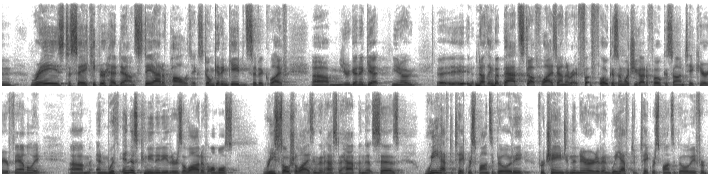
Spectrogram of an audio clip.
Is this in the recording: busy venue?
yes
